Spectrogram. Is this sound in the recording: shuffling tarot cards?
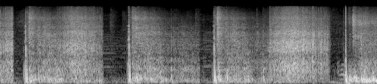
no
